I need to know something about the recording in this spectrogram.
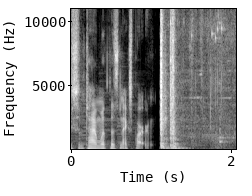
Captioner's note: cassette played noise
